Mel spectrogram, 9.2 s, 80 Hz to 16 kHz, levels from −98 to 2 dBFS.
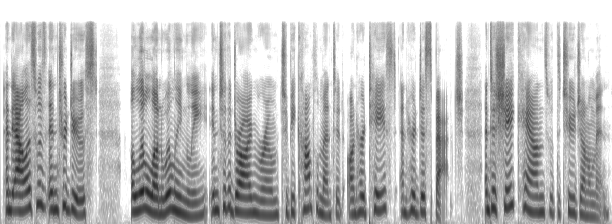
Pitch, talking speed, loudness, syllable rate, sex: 220 Hz, 185 wpm, -23 LUFS, 5.8 syllables/s, female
